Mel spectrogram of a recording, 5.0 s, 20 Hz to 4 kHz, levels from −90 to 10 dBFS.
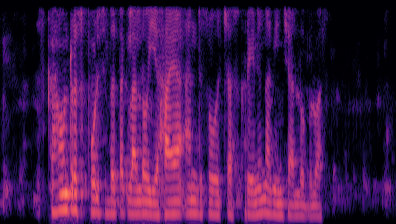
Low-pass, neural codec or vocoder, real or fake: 3.6 kHz; codec, 24 kHz, 3.1 kbps, DualCodec; fake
